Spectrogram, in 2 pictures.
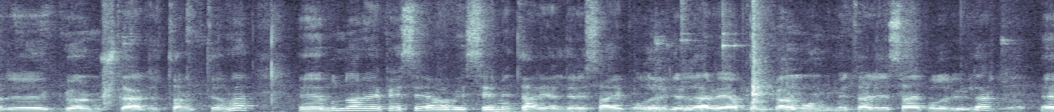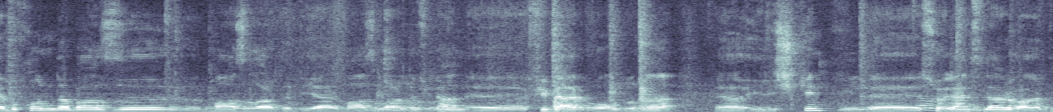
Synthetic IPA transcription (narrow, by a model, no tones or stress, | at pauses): ɟø̞ɾmyʃlʲæɾd̪iɾt̪ʰanɯt̚t̪ʰːɯːmɯɛːbunlˠaɾepʰeːseaːbeːsemet̪ʰæɾjælʲːe̞ɾɛsaːɦipo̞lˠabilʲiɾlʲæɾve̞jaːpʰlikʰaɾbo̞nbiɾmet̪ʰaɾjaelʲɛsaːɦipo̞lˠabilʲiɾlʲæɾ̥ː | bukʰo̞nud̪abaːzɯmaːzalˠaɾd̪ad̪ijæɾmaːzalˠaɾd̪afilʲænfibæɾo̞lˠd̪uːna | ilʲiʃcʰinɛːsø̞jlʲænt̪ʰilʲæɾvaɾd̪ɯ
